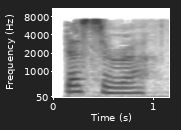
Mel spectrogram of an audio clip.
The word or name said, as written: dusserah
